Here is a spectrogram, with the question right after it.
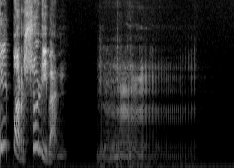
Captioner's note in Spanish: ríe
